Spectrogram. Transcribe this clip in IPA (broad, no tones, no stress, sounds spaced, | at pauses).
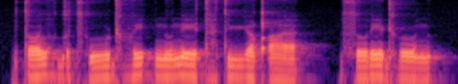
t ɔ l o̤ ɡ o t͡sʼ uː ɖʱ ɔ̤ ɪ̯ | n u n eː t a̤ t yː qʼ aː | s o ɾ eː ɖʱ oː n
